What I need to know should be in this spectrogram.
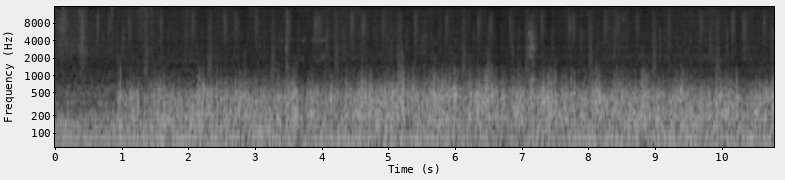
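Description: Water rushes along a boat's hull.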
